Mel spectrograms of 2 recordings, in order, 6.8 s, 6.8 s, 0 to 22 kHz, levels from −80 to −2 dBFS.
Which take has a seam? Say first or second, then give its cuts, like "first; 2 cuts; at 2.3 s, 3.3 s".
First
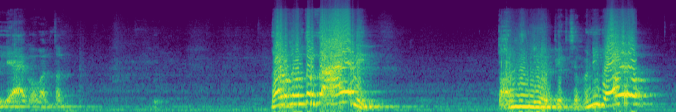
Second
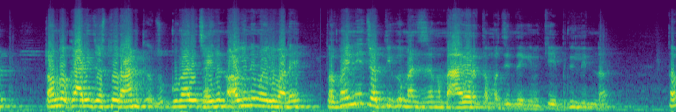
second; 1 cut; at 3.1 s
